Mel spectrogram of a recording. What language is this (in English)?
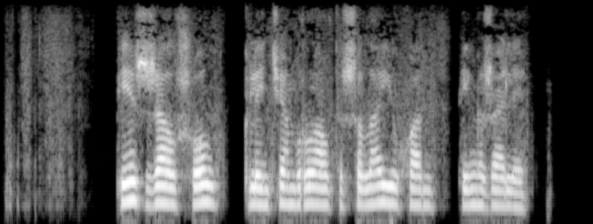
Mari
